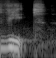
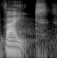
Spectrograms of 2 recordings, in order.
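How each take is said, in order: First: The vowel sounds like 'ee'. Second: The vowel sounds like 'eye'. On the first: The speaker calls it right. "it's Veet" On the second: The speaker calls it wrong. "I kept wanting to say Vite, and it's not Vite"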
